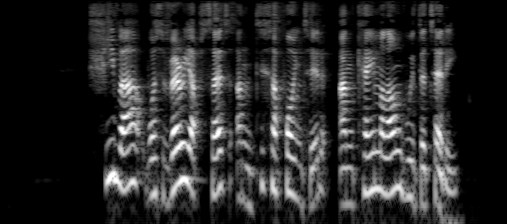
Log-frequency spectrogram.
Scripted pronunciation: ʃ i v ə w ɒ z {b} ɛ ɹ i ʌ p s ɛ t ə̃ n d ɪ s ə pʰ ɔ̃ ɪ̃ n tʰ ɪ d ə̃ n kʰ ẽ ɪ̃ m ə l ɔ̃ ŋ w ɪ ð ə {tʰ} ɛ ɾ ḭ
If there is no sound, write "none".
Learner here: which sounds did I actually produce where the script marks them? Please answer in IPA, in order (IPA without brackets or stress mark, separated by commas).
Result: v, tʰ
